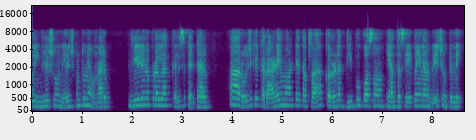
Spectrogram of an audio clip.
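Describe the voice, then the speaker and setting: Woman narrating an audio novel steadily. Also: medium pitch.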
